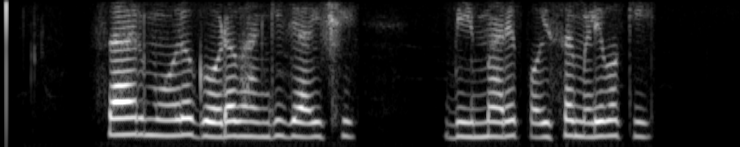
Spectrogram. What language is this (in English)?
Odia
